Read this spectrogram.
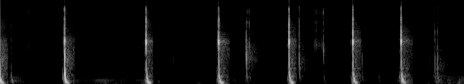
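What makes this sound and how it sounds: A pink plastic multi-placer tool repeatedly taps and presses rows of small solid turquoise resin diamond-painting drills down onto an adhesive canvas. Seven sharp, bright clicks ring out at a steady pace, each dying away almost at once, with a few softer ticks in between.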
